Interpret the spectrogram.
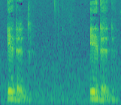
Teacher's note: the apostrophe D adds a syllable it's going to be the schwa and the D sound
